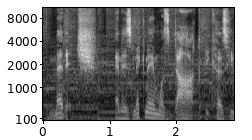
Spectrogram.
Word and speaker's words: Medich: cards but I always assumed his name was pronounced medic and that that was the obvious source of his nickname but his name is actually pronounced medic and his nickname was Doc because he was in fact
